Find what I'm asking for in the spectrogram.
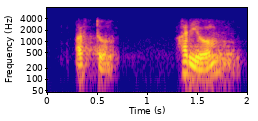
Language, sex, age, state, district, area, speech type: Sanskrit, male, 18-30, Karnataka, Uttara Kannada, urban, conversation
